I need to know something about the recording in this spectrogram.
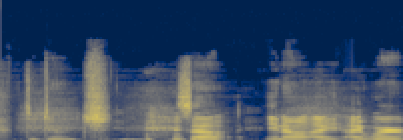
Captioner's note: laughter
